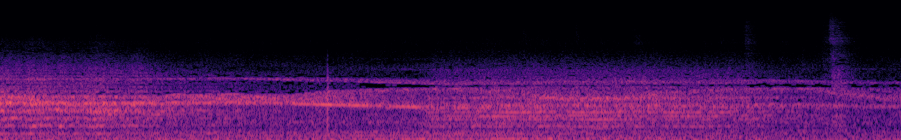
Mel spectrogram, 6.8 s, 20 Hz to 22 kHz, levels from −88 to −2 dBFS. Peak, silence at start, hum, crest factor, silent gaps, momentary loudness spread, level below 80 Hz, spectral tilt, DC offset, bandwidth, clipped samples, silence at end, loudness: -24 dBFS; 0 s; none; 16 dB; none; 9 LU; -50 dBFS; -6 dB/octave; under 0.1%; 16 kHz; under 0.1%; 0 s; -39 LUFS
